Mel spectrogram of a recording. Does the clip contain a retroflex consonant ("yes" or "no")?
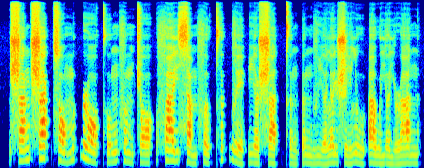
yes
